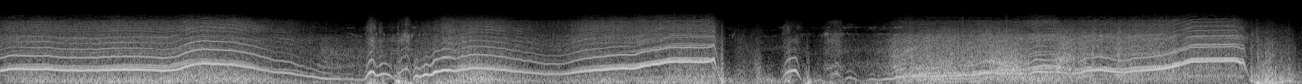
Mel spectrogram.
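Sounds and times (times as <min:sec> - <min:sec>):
quadcopter motors whining: 0:00.0 - 0:12.5.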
